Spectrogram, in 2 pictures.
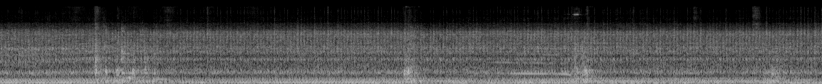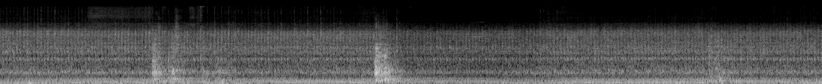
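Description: Metal parts clank now and then.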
